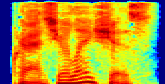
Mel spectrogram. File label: "crassulaceous", English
